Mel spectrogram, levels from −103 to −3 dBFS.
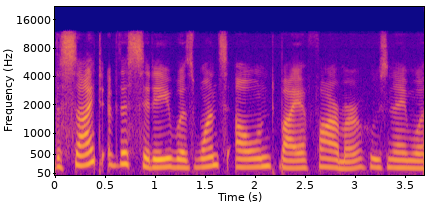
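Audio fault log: No faults heard.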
